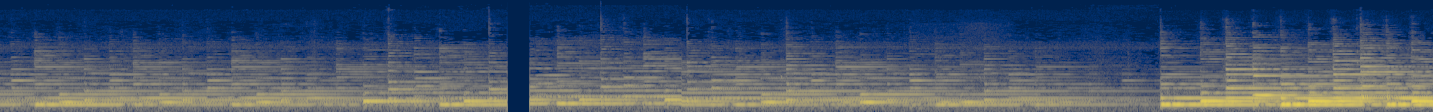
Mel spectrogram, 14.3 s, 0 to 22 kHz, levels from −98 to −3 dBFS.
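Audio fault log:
5.08–5.31 s playback stall: the sound halts mid-flow for about 0.23 s of silence, then resumes exactly where it stopped. That points to the player likely running out of data. Unlike a dropout or edit, nothing is skipped.
5.31–6.82 s catch-up at higher speed: straight after the stall the audio runs 1.15 times fast, pitch rising about two semitones, as the backlog is resampled to recover lost time. Speed and pitch move together and return to normal, unlike a fixed pitch shift.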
